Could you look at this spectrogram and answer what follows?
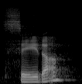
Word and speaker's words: theta: Theta is going to have the th sound to it, and it's like our English TH, where we have to do it with two letters. They can get it done with just one.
